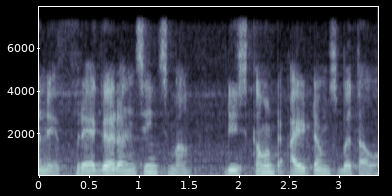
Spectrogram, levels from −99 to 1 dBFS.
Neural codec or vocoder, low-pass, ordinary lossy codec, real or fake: codec, 16 kHz, 8 kbps, FreqCodec, smaller model; 7.2 kHz; none; fake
